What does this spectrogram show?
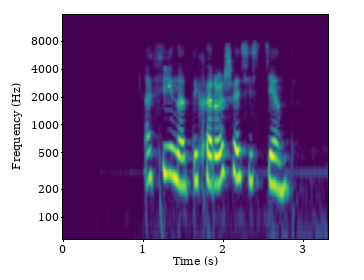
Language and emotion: Russian, positive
